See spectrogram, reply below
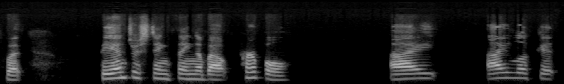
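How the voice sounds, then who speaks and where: A woman's voice: fairly low pitch, dry recording. A woman in her seventies speaking thoughtfully in a community group discussion, with frequent hesitations. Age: 70s. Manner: slow, even, thoughtful, with hesitations. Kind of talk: casual group sharing. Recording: dull dry lo-fi audio.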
